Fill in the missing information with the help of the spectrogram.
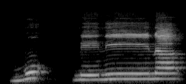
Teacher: یاد رکھیے گا حمزہ پہ جب بھی سکون ہوتا ہے، جزم ہوتا ہے، حمزہ پہ جھٹکا ہوتا ہے. جھٹکے کا مطلب ہوتا ہے آواز کو تھوڑا سا جرک کر کے روکنا ہے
